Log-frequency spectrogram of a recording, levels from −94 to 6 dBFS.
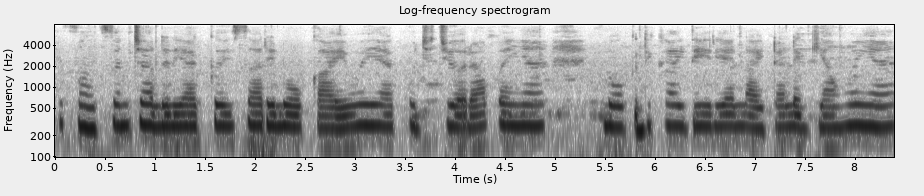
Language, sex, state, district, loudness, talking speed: Punjabi, female, Punjab, Pathankot, -14 LUFS, 135 wpm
